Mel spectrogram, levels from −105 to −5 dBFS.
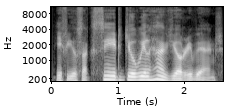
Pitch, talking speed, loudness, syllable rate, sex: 115 Hz, 185 wpm, -17 LUFS, 4.5 syllables/s, male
